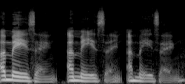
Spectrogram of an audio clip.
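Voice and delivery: dry, mocking, sarcastic tone, repeated three times. Reading out a driver's post-race team radio, retelling sarcastic praise. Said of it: "This is all said sarcastically".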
